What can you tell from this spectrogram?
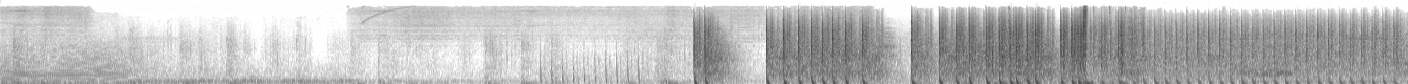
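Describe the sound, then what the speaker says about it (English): Gunfire in Star Citizen: after a low rumbling stretch, rapid bursts of shots break out and build into loud, sustained automatic fire with brief pauses. "No, stop firing at me, gun."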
